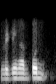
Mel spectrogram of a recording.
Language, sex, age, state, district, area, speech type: Hindi, male, 18-30, Bihar, Samastipur, rural, conversation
